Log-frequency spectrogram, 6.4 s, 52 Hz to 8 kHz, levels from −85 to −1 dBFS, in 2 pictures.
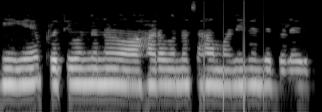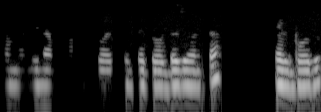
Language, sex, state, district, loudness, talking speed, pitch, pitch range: Kannada, female, Karnataka, Chamarajanagar, -28 LUFS, 85 wpm, 175 Hz, 170-180 Hz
